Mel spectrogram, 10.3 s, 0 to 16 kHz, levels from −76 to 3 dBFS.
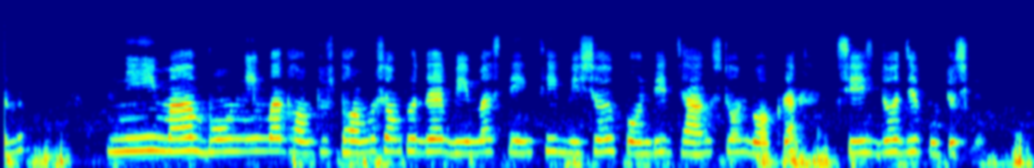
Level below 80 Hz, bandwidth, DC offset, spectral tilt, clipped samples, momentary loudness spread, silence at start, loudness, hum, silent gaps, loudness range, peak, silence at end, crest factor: -40 dBFS; 8 kHz; under 0.1%; -5.5 dB/octave; under 0.1%; 11 LU; 0.05 s; -25 LUFS; none; none; 3 LU; -8 dBFS; 0 s; 18 dB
